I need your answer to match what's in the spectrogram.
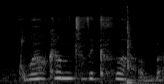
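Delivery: high voice of a rich aristocrat. Trying a better voice for a character's greeting, Monika as rich aristocrat. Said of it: "She sounds like a rich aristocrat".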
